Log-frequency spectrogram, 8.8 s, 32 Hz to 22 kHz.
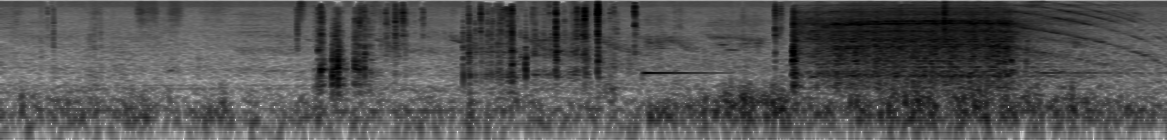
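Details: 2006 Chevy Cobalt 2.2L cranks in short bursts with a brief dash tone but never fires or idles; lights, radio, A/C and fans work, battery good, alternator already replaced; crank no-start, cause unknown.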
